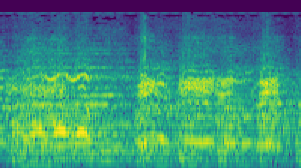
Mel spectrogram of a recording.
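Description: Operatic soprano singing with a wide vibrato over an orchestra.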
